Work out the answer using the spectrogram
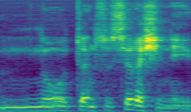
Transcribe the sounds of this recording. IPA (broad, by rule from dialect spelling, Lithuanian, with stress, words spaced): ˈnoː ˈtʲeːn sʊˈsʲɪrɐʃʲɪˌnʲiɛj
